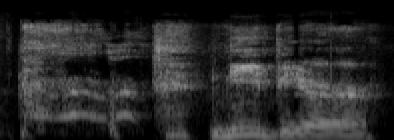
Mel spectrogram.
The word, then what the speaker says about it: Niebuhr: How do you pronounce this name, Todd? It's Reinhold, not Judge Reinhold. Reinhold, what is it? Niebuhr.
